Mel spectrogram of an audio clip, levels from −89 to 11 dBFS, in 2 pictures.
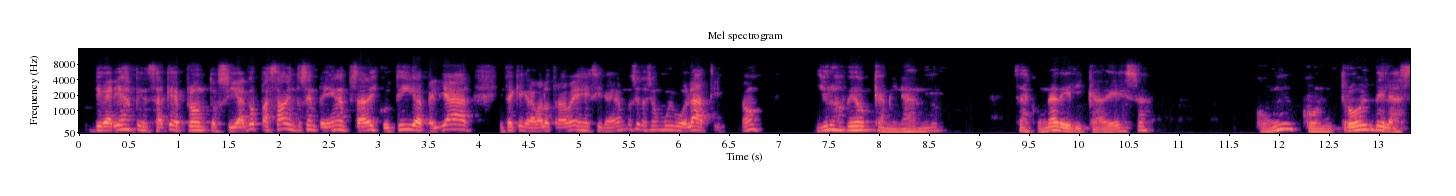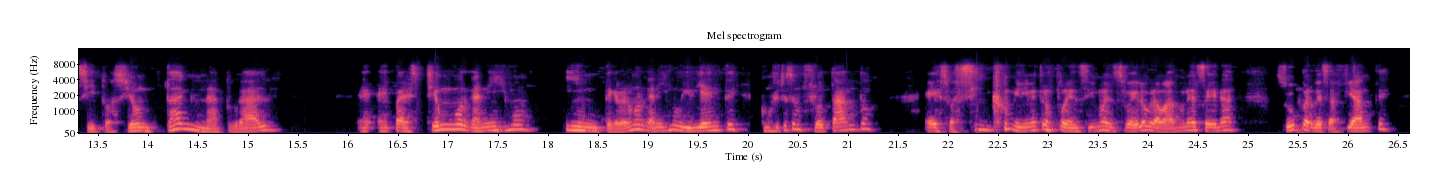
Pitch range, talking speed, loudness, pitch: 135-180 Hz, 160 wpm, -20 LUFS, 160 Hz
